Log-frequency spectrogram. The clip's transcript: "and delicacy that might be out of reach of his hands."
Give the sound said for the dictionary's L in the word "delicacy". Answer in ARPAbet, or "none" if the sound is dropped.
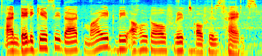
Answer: L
